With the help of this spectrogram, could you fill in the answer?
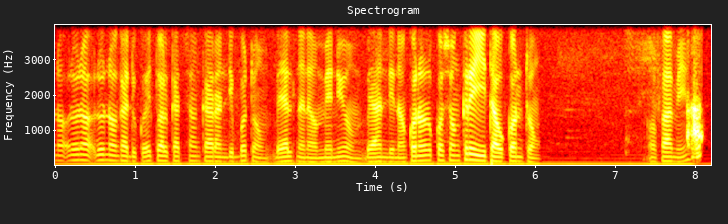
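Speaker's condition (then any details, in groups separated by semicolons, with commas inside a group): No condition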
